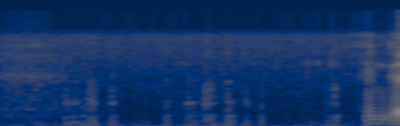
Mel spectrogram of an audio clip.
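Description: Faint, irregular crackling ticks and low rumbling hiss from a poor-quality computer microphone, with a man's voice starting near the end.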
